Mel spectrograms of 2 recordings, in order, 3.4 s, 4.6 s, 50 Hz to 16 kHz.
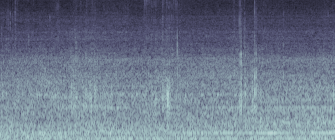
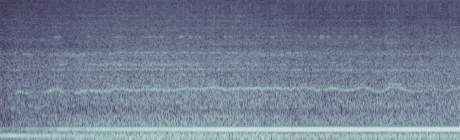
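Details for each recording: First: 1992 Lincoln Town Car limousine after cleaning the idle air control valve: quiet, smooth, even idle with no more air-leak hiss when revving, slight exhaust crackle; engine running cleanly. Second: 1992 Lincoln Town Car limousine at idle after sitting abandoned for years: steady droning hum with a thin whine as the whole intake vibrates; fixed by cleaning the dirty idle air control valve, after which the noise and air-leak sound were gone.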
